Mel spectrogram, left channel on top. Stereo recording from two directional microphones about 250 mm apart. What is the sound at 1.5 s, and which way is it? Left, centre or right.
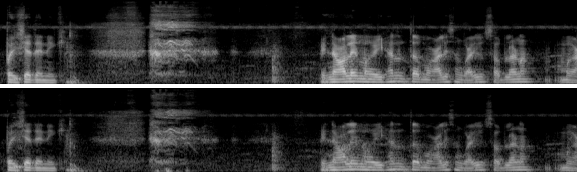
Wheeze, centre.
